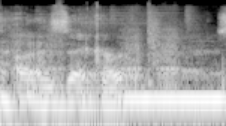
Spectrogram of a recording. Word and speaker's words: Unzinger: Because I always feel just like it's spelled. It's not as frightening as it looks at first. It's Unzinger. So it's okay. Spelled and pronounced the same.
